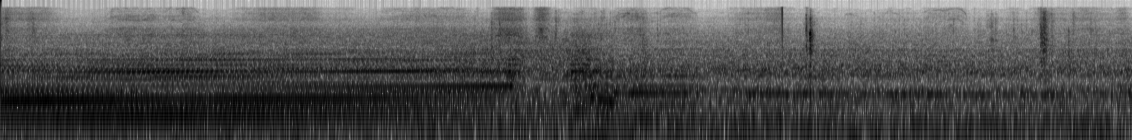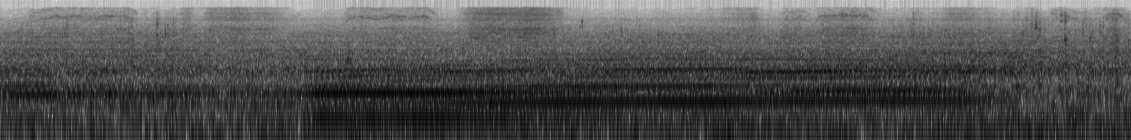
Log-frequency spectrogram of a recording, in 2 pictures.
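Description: Mazda NB Roadster's inline-four engine heard from the cabin, pulling hard through the revs on track. Its pitch climbs steadily, falls sharply as the driver comes off the throttle about three seconds in, then climbs again from about seven seconds and drops once more near the end.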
